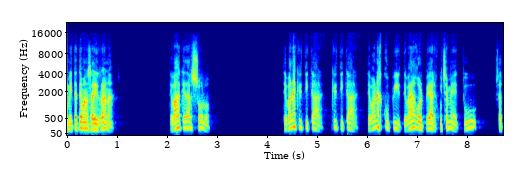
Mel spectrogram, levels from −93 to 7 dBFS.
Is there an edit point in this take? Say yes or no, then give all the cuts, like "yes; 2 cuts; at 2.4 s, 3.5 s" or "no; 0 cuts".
yes; 1 cut; at 5.3 s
